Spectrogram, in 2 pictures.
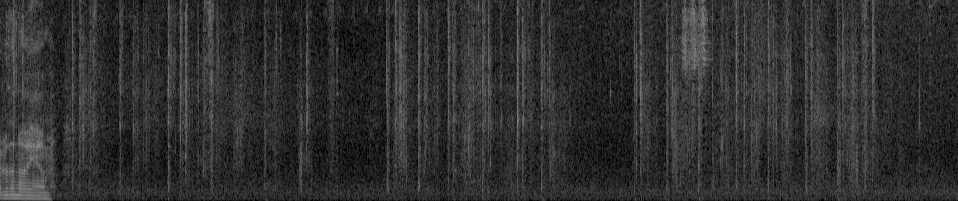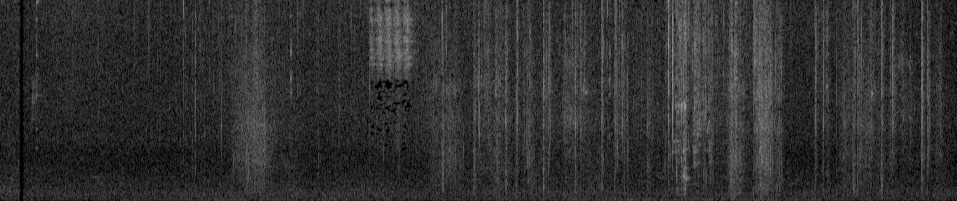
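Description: Footsteps crunch softly on gritty concrete.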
